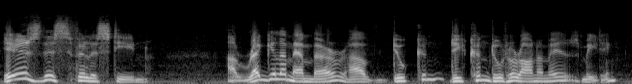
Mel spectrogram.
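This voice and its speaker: A man's voice: on the high side, big pitch swings, darkish tone, highs cut off. Man doing hollow, stern old pious captain. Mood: scolding. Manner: slow, preachy, archaic thee and thou.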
